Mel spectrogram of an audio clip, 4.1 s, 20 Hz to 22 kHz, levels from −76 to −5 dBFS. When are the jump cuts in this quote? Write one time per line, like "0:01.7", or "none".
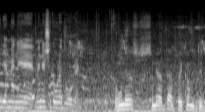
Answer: none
